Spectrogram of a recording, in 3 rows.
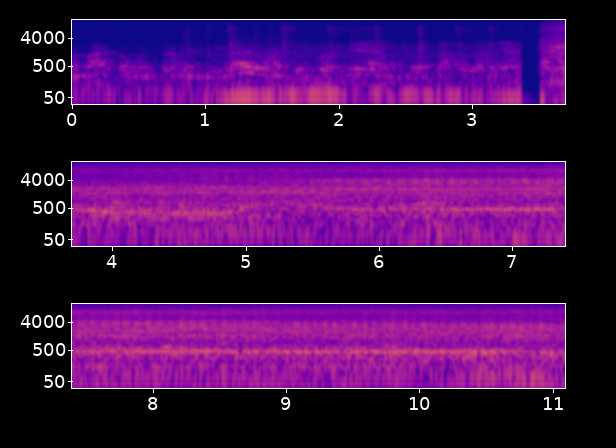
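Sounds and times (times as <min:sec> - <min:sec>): power tool motor whining: 0:03.5 - 0:11.0.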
